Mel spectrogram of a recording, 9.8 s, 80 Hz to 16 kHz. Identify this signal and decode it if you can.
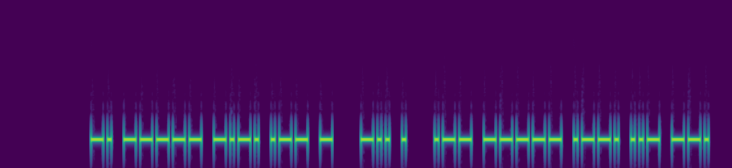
Morse code, heard as a keyed tone, about 22 wpm, 700 Hz. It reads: N0CWT DE W0PUG
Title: USA Callsign DE Callsign - 5 Characters - 22wpm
